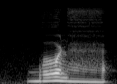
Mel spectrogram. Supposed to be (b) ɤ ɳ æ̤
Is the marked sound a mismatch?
no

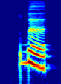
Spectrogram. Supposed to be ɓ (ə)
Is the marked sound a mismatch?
no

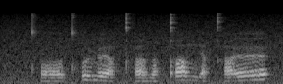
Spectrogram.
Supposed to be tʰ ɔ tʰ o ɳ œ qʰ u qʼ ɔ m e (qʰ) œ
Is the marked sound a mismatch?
no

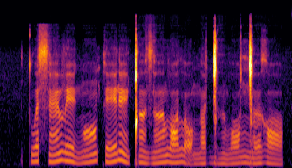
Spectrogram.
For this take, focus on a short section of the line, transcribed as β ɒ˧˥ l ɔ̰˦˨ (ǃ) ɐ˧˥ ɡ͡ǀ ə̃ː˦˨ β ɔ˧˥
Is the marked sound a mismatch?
yes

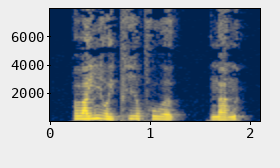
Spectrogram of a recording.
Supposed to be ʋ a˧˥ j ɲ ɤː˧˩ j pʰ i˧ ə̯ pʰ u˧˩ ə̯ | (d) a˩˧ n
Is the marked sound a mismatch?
yes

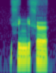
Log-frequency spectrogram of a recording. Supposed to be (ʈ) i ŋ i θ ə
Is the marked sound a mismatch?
yes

